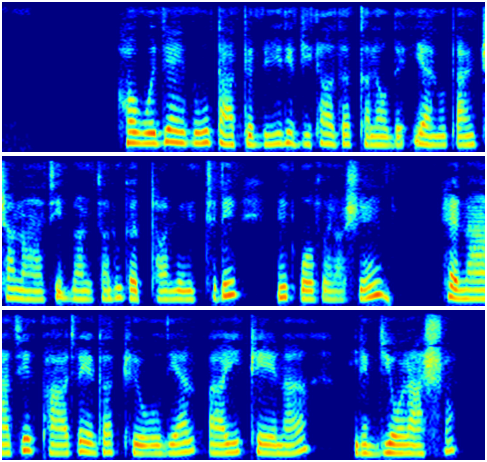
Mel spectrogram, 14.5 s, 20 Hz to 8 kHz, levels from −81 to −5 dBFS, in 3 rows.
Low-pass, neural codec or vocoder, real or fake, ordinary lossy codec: 7.2 kHz; codec, 16 kHz, 0.5 kbps, FunCodec, trained on Chinese and English, 25 frames a second; fake; MP3, 32 kbps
